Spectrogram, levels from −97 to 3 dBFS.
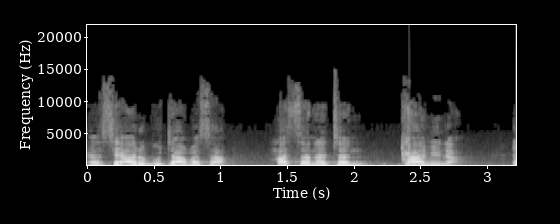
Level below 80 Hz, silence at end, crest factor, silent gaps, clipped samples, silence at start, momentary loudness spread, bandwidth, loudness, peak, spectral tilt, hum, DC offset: -56 dBFS; 0 s; 16 dB; none; under 0.1%; 0 s; 11 LU; 13.5 kHz; -15 LUFS; 0 dBFS; -6.5 dB/octave; none; under 0.1%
